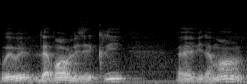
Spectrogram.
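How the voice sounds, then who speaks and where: A man speaks with lively intonation. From Cameroon. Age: 60s. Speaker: writer and civil rights activist. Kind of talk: interview answer.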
